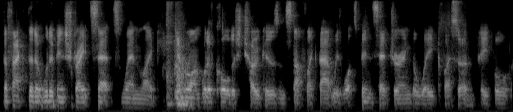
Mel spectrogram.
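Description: A young man with a very bright, tense voice talks sport on a podcast. He is earnest, and his sentences tumble out one after another. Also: sits low, flat delivery, a little fast, few pauses, slight background noise, low-quality recording. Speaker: podcast guest, sports fan. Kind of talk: casual chat.

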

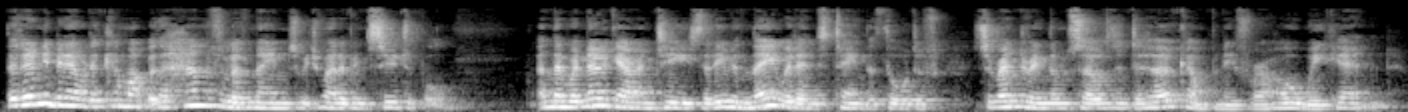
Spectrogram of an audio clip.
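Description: A woman's voice: lowish voice, very fast, hardly any pauses, a little mellow. Woman narrating, roomy and distant. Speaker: author reading own audiobook. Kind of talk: scripted fiction narration. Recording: roomy echo, distant from mic.

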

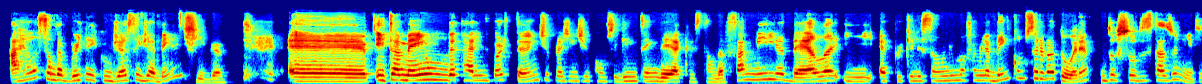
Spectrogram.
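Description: A young woman hosting a podcast, chatting casually and explaining things with lots of tag questions. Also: mid-range voice. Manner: chatty, explains with many "né?" tags. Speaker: podcast host.

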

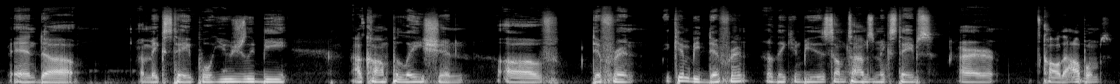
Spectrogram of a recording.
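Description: A gravelly, slightly husky man from Zambia talks as a guest in an interview. He rambles through his memories in a reflective way, and his lowish voice sounds dry and close. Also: no echo. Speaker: musician guest. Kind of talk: casual interview talk.

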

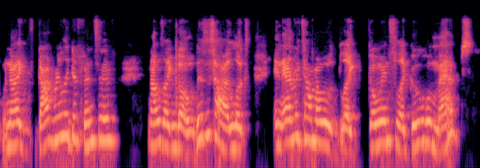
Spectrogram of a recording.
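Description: A woman's voice: on the high side, slightly rough. A young woman from northern Mexico, a Spanish speaker, telling personal stories casually with lots of filler "like" and acted-out dialogue. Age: young adult. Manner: informal, heavy use of "like", quoting dialogue. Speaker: podcast participant.

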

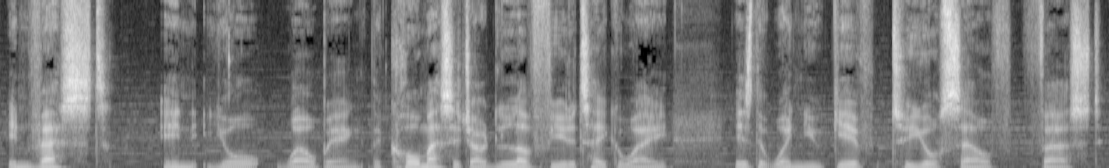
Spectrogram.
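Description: A man's voice: deep voice, dark tone. A man hosting a podcast, reading a scripted intro and then chatting with his guest, with encouraging murmurs. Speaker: podcast host.

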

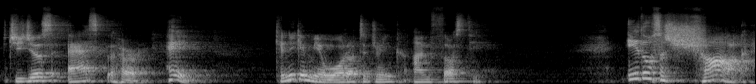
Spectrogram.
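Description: A man with a Korean accent preaches a sermon, his fairly high voice swooping up and down as he acts out the people in his stories. He leans hard on key words. The sound rings around an echoey room. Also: fairly bright tone. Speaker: pastor.

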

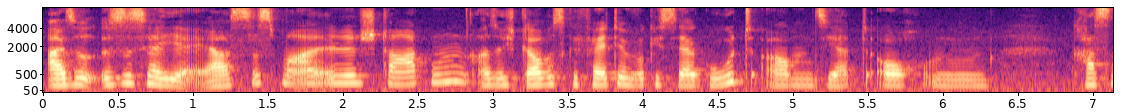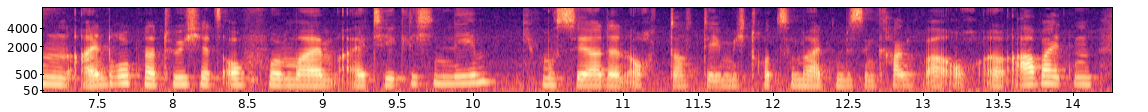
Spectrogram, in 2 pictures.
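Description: A woman's voice: on the low side, normal speed, slight background noise. A German woman co-hosting a casual podcast, chatting with lots of fillers and slang, a bit congested and nasal from a cold. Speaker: podcast co-host. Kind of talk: casual chat. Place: living in the United States.

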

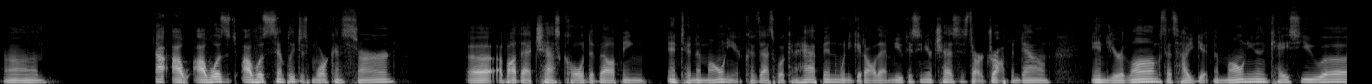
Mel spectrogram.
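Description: A man's voice: lowish voice, warm tone, dry recording, clean studio sound. A young man hosting his own podcast in casual, rambling, profane talk, a little congested and nasal from a cold. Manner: profane, rambling, laid-back. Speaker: podcast host.

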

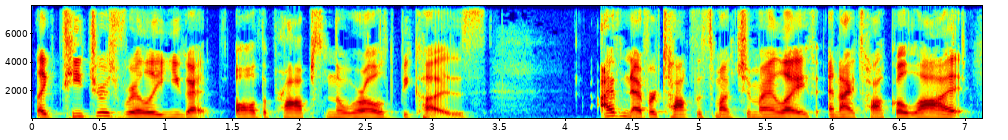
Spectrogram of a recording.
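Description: A woman in her twenties hosts her solo podcast in a rambling, emphatic style, swearing freely. Her voice is strained and hoarse, and she is recording from her bathroom at home. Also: fairly low pitch, steady tone, moderate pace. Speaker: podcast host. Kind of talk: casual solo podcast chat.

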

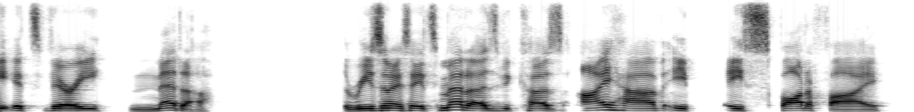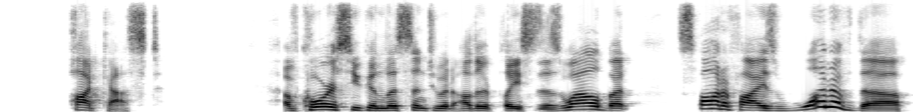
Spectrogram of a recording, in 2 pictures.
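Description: A man in his thirties hosting his own solo podcast, talking in a reflective, explanatory way with the odd soft laugh. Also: fairly high pitch, no room sound, clean studio sound. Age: 30s. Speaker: podcast host.

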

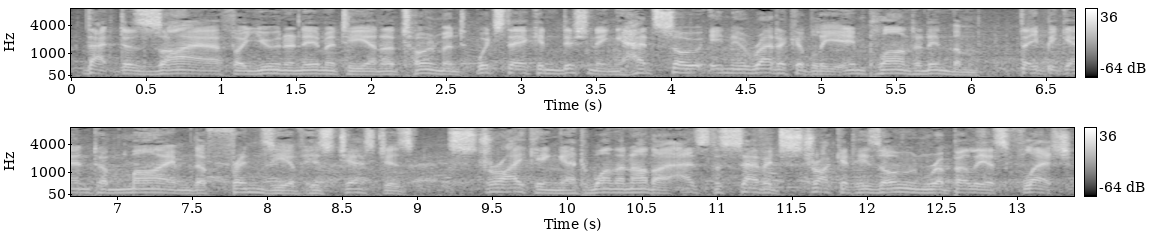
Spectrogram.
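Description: Male narrator for dramatized literary audiobook, lowish register, ambient noise underneath.

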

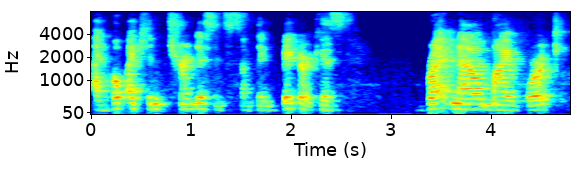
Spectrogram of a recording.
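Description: A man's voice: on the high side, steady tone, moderate pace, bright, forceful tone, roomy sound, poor audio. A man from Honduras talking earnestly and emphatically in a conversational interview, telling personal stories and often saying "like" and "you know". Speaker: arts critic and educator, podcast guest.

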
